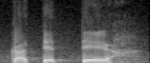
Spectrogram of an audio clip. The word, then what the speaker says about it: cateter: não pergunta a lidar perguntou se cateter cateter também na verdade não existe a pronúncia correta oxítona cateter masseter o eterno totalmente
